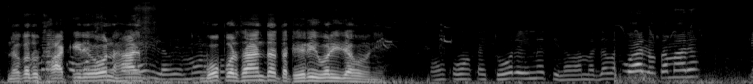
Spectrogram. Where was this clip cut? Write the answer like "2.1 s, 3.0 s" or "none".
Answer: 6.2 s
